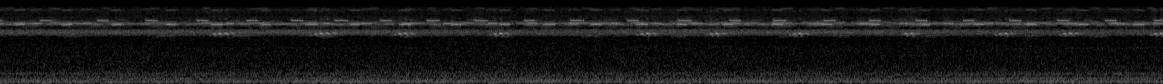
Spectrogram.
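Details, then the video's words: Warm, humid summer night in the Midwest with crickets and other nocturnal sounds; many insects chirp in a shrill, steady chorus, rhythmic pulses near two per second riding on a constant high-pitched hum. "Night Time Cricket Sounds"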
